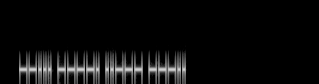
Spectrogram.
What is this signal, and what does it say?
Morse code, heard as a keyed tone, about 50 wpm, 700 Hz. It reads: 7928
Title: Numbers - 4-Digit 50wpm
